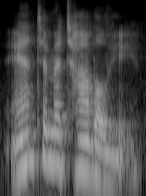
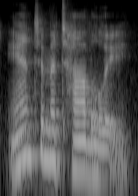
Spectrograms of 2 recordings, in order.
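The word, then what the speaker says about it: antimetabole: the next one is a tricky one to pronounce anta metabo Lee anta metabo Lee also known as empanada seeeeee it means thrown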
